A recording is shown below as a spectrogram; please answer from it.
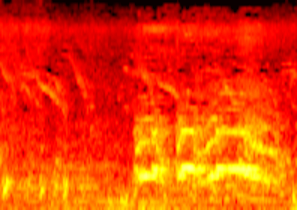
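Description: Backyard chickens cluck in short bursts, then a rooster crows loudly and close by, the call stretching over the second half.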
